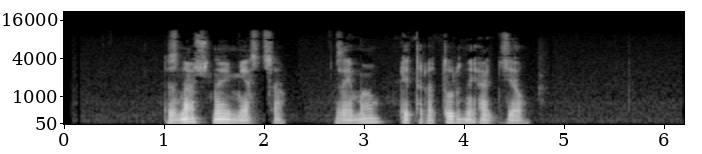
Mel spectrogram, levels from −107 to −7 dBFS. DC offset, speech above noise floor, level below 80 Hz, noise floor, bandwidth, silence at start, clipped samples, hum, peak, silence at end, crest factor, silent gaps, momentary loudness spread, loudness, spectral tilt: under 0.1%; 45 dB; -52 dBFS; -75 dBFS; 11 kHz; 1.05 s; under 0.1%; none; -10 dBFS; 1.55 s; 24 dB; none; 12 LU; -31 LUFS; -6.5 dB/octave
